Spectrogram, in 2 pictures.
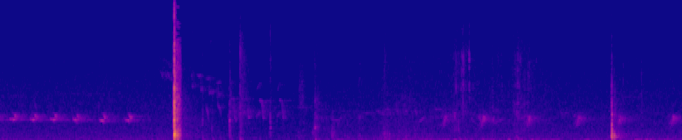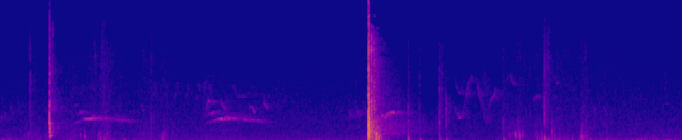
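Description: A splitting axe strikes a log on a wooden chopping block twice, with two sharp blows about six and a half seconds apart. The second blow splits the log. A few lighter knocks fall between the blows, and birds chirp throughout.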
